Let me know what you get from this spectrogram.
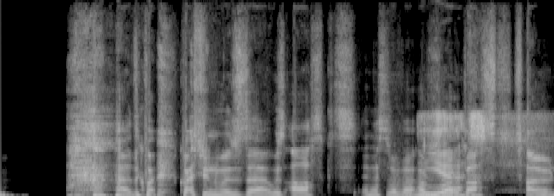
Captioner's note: laughs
